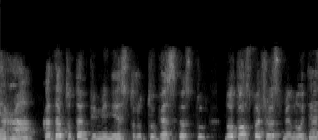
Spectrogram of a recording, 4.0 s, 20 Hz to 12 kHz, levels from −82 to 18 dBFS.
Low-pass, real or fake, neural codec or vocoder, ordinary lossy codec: 10.8 kHz; real; none; AAC, 48 kbps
